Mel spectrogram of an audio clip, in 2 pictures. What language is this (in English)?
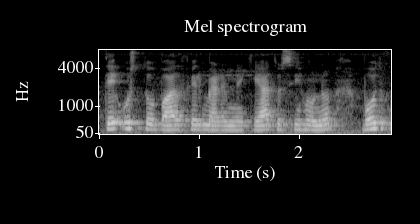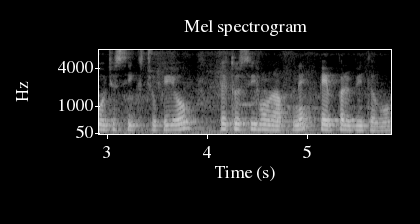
Punjabi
